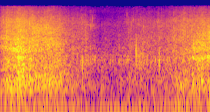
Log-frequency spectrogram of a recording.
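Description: Rustling of clothing and body movement, a soft rushing noise that is loudest at the start and fades over about a second.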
